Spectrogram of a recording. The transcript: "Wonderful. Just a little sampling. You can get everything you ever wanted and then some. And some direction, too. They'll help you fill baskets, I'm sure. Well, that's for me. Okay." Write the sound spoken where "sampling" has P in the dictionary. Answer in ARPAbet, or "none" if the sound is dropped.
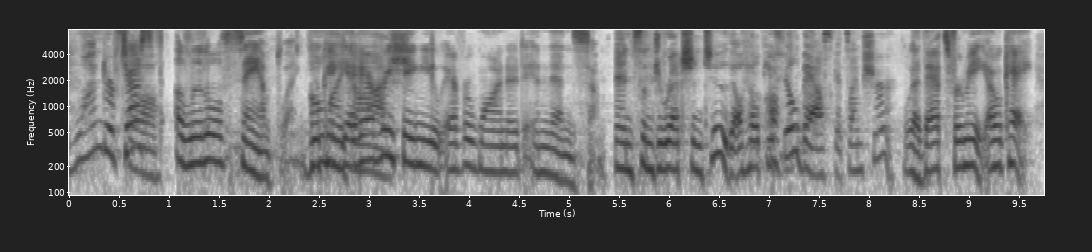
P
